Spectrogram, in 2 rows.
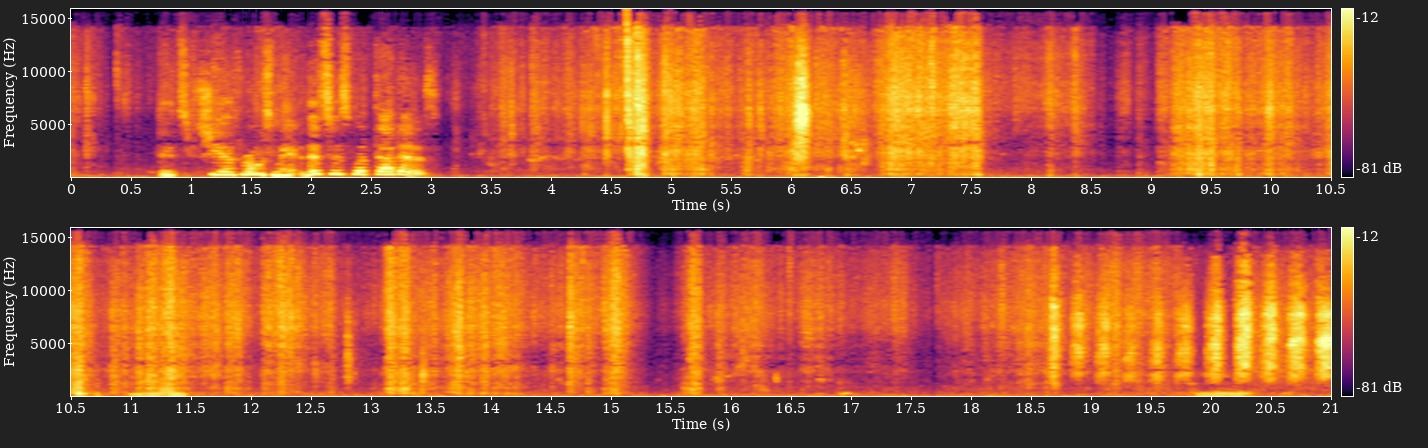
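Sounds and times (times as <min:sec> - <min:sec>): packaging crinkling and rustling: 0:03.4 - 0:18.6
packaging tearing crackles: 0:04.4 - 0:07.7.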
